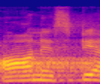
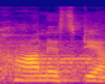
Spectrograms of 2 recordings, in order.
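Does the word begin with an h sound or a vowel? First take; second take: vowel; h sound. First: The word begins with a vowel, no h. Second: The word begins with an audible h sound. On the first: The speaker calls it right. "ఆనెస్టీ అని పలకాలి" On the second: The speaker calls it wrong. "హానెస్టీ అనకూడదు"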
